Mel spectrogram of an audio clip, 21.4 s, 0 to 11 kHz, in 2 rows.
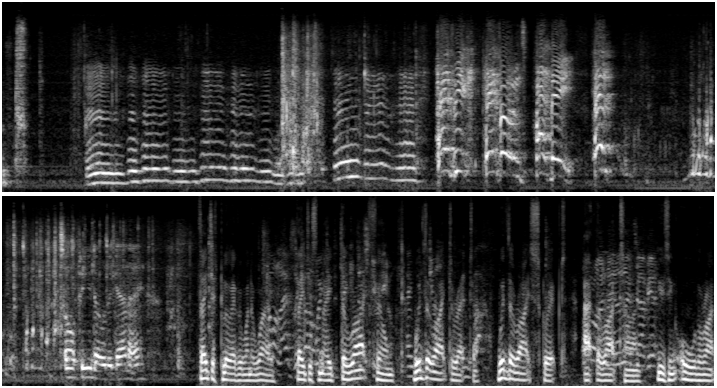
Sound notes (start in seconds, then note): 0.1 groaning; 1.2 humming rhythmically; 4.1 splashing water; 5.5 humming rhythmically; 9.2 bubbling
